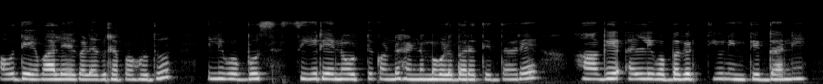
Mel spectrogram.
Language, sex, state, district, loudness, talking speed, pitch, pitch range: Kannada, female, Karnataka, Bidar, -16 LUFS, 100 wpm, 245 Hz, 230-255 Hz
